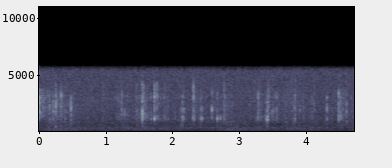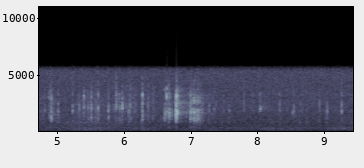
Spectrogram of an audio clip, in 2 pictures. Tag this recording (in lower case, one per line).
inside a small room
